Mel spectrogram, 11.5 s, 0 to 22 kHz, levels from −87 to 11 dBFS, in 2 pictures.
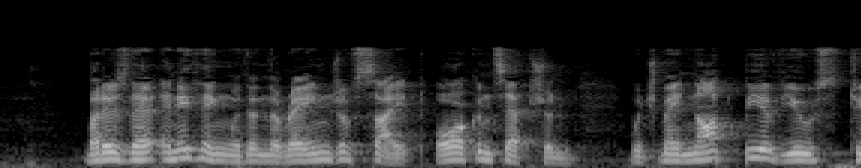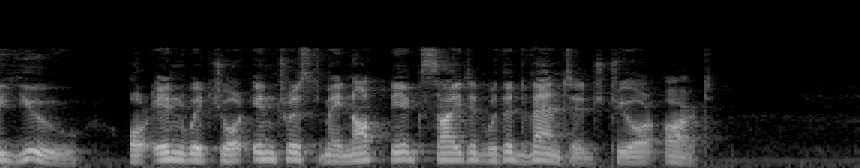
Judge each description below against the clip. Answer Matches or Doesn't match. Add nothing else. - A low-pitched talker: Matches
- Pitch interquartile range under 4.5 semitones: Matches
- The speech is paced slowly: Doesn't match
